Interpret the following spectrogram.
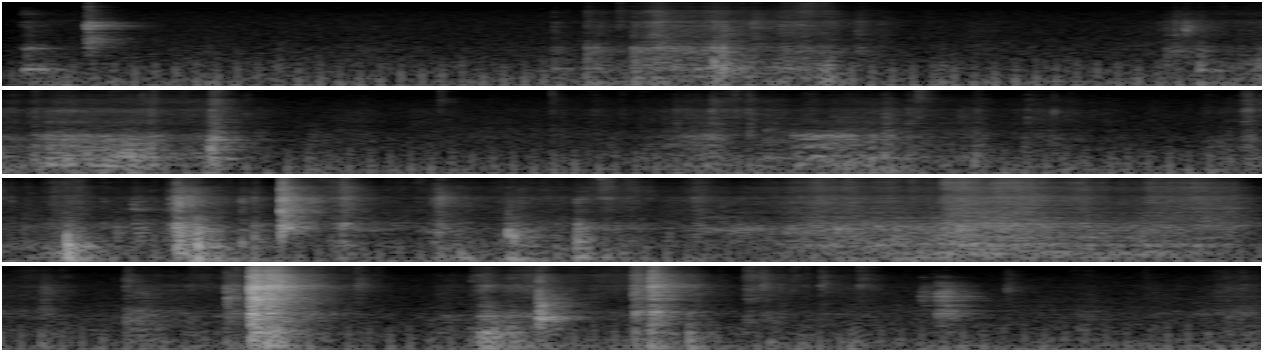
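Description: Cardboard shipping carton being opened by hand: irregular rustling and scraping of cardboard and packing tape, with scattered sharp knocks and rips as the top flaps are worked loose and folded back. The loudest is a sharp rip or knock about twenty seconds in.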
